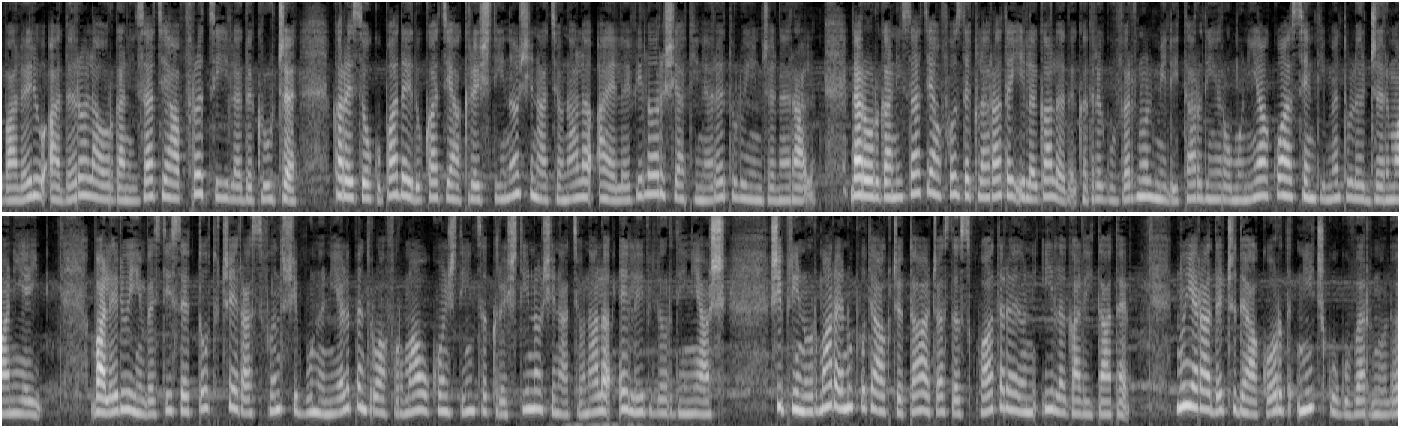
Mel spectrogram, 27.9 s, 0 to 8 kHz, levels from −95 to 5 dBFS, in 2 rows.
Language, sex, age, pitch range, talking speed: Romanian, female, 20-39, 190-245 Hz, 165 wpm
